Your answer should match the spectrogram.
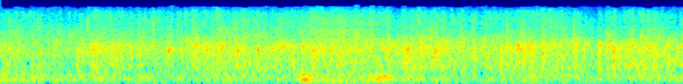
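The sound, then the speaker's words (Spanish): An audience applauds loudly for the Lord during a church sermon, a dense, steady wash of many hands clapping at once, sustained without a break. “Apláudele fuerte al Señor, por favor.”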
